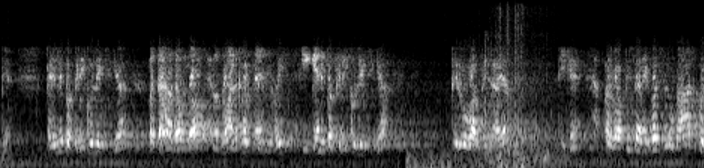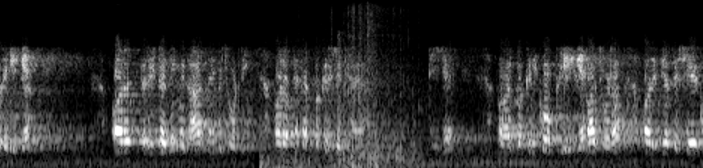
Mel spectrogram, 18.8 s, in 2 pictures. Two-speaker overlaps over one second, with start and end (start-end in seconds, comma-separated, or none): 2.2-3.5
